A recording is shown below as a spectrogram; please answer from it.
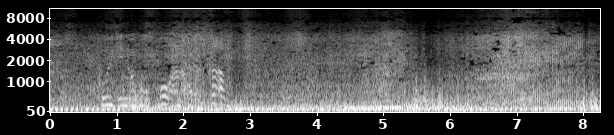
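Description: A vehicle engine running steadily while moving, with wind buffeting the microphone. A voice speaks briefly about a second in.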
